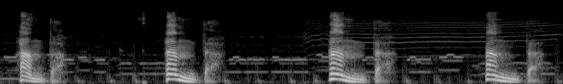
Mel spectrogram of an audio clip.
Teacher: es una oclusiva aspirada, quiere decir que se va a pronunciar con un ligero soplido. Con un ligero soplido, ¿sí?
